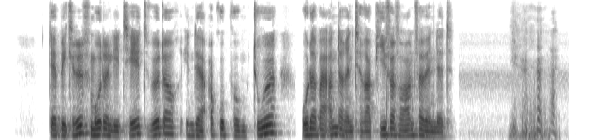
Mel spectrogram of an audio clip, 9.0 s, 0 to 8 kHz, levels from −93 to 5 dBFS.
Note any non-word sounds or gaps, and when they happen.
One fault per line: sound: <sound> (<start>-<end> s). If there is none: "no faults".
sound: laugh (7.6-8.4 s)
